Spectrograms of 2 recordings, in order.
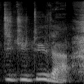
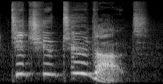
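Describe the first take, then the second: First: Said in the usual way. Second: Much higher, slowed, drawn-out demand; pointed question. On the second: Retold or imitated. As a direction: press him for the truth, slowly. Confronting him on the phone.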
